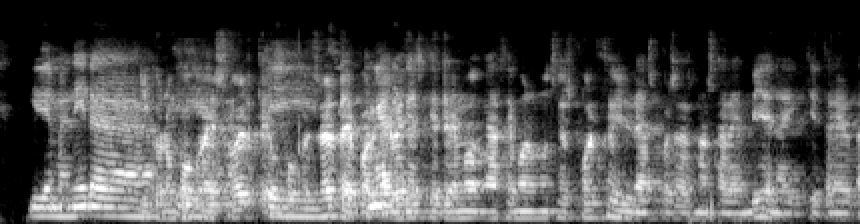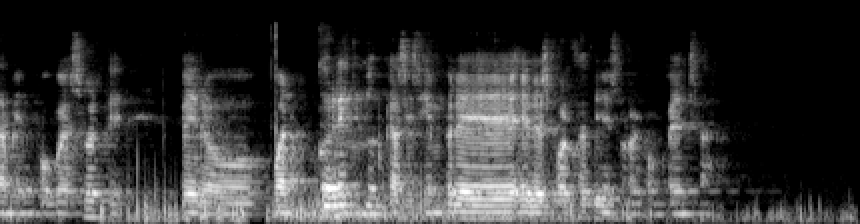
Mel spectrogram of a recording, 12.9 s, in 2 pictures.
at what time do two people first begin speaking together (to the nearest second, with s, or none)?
1 s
